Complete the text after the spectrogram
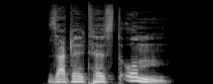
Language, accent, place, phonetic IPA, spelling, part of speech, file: German, Germany, Berlin, [ˌzatl̩təst ˈʊm], satteltest um, verb, De-satteltest um.ogg
- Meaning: inflection of umsatteln: 1. second-person singular preterite 2. second-person singular subjunctive II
